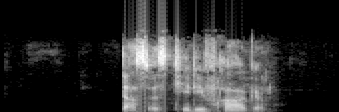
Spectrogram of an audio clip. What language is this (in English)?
German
